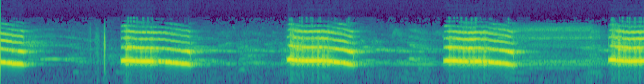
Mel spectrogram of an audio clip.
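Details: Mating call of a ring-tailed lemur aimed at a group of females off in the distance: five evenly spaced, plaintive wailing cries, each falling slightly in pitch, with a single faint click early on and quiet gaps between.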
